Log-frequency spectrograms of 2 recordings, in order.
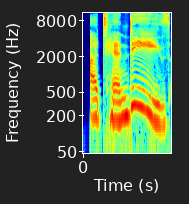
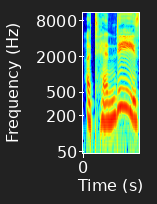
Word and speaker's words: attendees: And we pronounce this word attendees. Attendees, not attendees. Attendees, with the zhongyin on that D's.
